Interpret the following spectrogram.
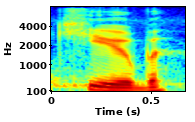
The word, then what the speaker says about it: cyube: steam vr i believe it's called cube but it is spelled c-y-u-b-e well all the way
